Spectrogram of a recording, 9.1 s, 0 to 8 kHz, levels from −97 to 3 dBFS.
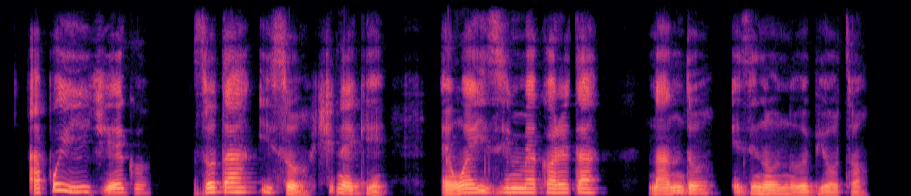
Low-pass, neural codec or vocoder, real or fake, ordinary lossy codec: none; none; real; none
